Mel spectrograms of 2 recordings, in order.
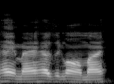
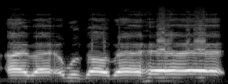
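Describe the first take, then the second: First: It is said with a slight accent. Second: It is said with a heavy, exaggerated accent.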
